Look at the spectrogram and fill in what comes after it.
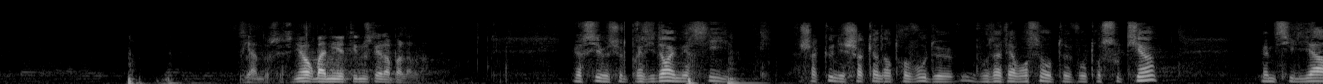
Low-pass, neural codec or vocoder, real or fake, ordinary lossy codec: none; none; real; none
